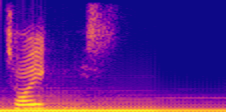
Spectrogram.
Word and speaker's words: Zeugnis: Ada juga huruf Z yang akhirnya nanti dibacanya seperti C. Das Zeugnis. Gitu.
